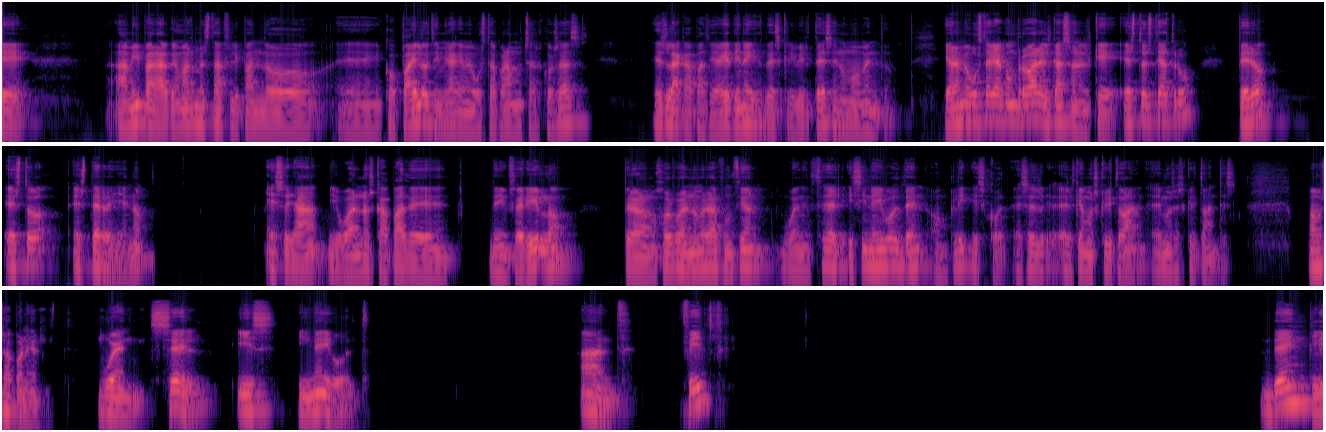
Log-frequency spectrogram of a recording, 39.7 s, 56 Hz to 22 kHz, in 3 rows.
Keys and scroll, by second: 17.7 Tab.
